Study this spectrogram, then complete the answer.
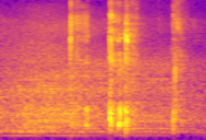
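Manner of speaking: hard, rasping coughing fit. Real, not acted. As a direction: cough hard, nearly choking. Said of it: "Je suis en train de me tuer". (grosse quinte de toux)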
